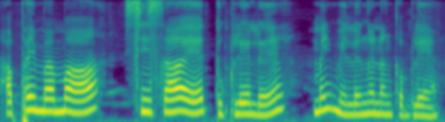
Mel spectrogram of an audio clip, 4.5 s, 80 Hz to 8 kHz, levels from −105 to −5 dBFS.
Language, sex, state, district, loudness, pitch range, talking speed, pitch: Wancho, female, Arunachal Pradesh, Longding, -15 LUFS, 215-270 Hz, 200 wpm, 245 Hz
